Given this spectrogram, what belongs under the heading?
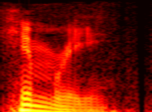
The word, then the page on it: Cymry: Cym·ry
